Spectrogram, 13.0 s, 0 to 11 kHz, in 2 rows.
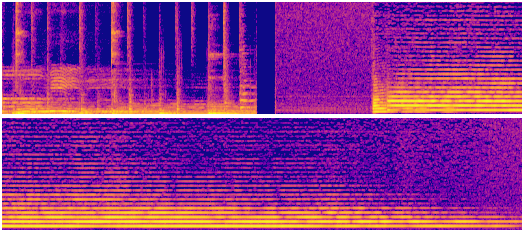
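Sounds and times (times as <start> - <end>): shofar blast: 4.6 - 13.0.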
